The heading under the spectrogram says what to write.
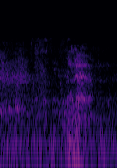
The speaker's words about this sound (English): See what happens when you get me emotional. Jeez. Sorry. You're supposed to mute the mic when I blow my nose.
